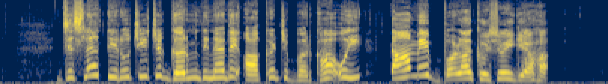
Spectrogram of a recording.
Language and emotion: Dogri, happy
